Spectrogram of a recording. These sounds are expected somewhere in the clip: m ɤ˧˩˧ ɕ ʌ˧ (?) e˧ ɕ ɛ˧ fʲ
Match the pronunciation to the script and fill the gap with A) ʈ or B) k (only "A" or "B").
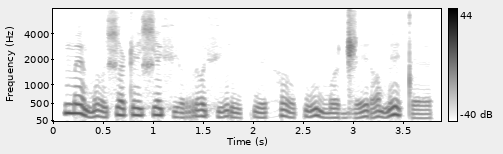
A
